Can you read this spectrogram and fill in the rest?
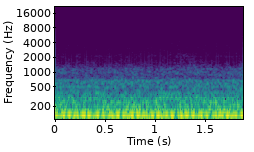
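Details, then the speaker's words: Slammed BMW E46 after the lean code cleared on its own: deep, quiet, steady idle rumble with speed sitting a little low, and it dips low at traffic lights when pulling off; low idle speed, cause unclear. "still idling the same I have thought that's a little bit low"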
